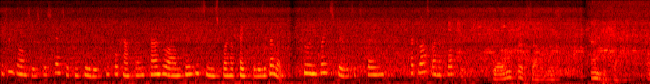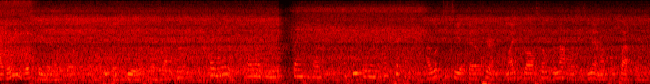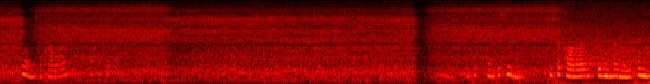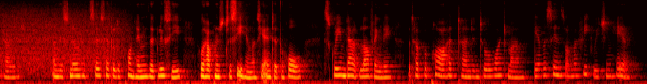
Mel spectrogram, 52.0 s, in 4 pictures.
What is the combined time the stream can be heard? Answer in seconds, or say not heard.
42 s.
